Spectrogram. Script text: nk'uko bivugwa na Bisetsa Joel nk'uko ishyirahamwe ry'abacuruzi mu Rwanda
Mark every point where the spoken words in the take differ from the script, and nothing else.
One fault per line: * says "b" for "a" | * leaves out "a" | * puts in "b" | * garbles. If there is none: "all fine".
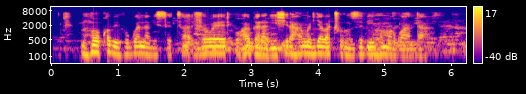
* says "uhagarariye" for "nk'uko"
* puts in "b'impu"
